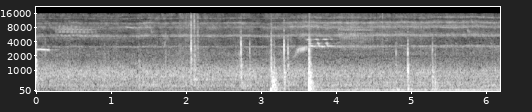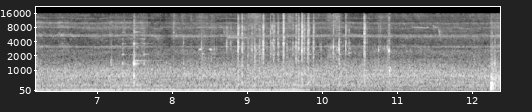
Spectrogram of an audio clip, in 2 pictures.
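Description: Scattered clicks and knocks of a moka pot and camp stove being handled, two louder knocks a little after three seconds in, over a steady outdoor hiss with a faint high buzz. A low hum comes in about four seconds in and stops near ten seconds.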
